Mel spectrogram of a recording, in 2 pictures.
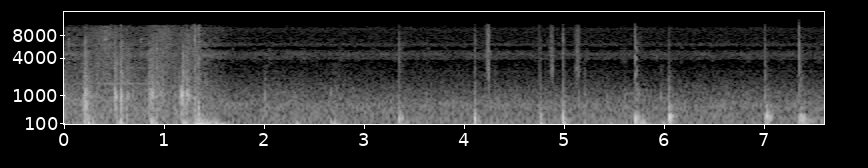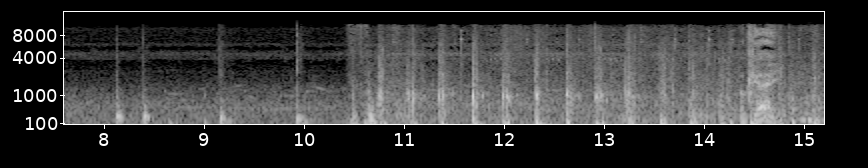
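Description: Horse hooves clip-clop at a walk in Red Dead Redemption 2, sharp close hoof strikes in an uneven rhythm, thinning to sparse steps through a quiet stretch, then returning thick and busy with several horses.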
